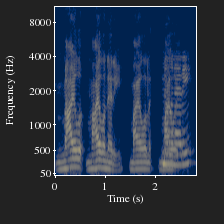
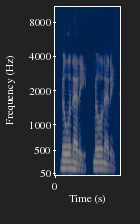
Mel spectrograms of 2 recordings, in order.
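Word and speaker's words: Milioti: I looked up her name so I could pronounce it for this thing. Milanetti. Milanetti.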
